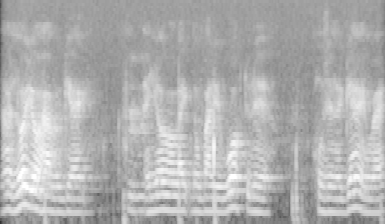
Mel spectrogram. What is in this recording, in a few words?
Conversation with 17 year old male New York New York, american english dialect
